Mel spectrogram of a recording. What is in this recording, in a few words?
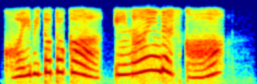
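DIALOGUE, Japanese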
